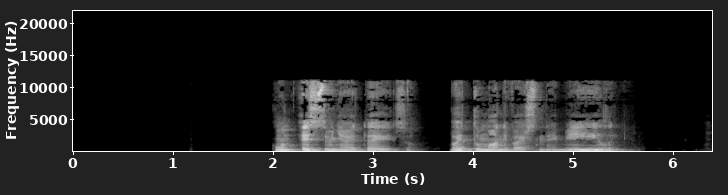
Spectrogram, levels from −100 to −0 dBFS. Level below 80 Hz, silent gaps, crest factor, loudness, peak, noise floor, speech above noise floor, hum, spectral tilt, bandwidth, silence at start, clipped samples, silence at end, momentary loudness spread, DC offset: -66 dBFS; none; 22 dB; -25 LUFS; -6 dBFS; under -90 dBFS; over 64 dB; none; -3.5 dB/octave; 11.5 kHz; 2.05 s; under 0.1%; 0.9 s; 14 LU; under 0.1%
